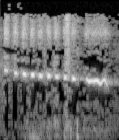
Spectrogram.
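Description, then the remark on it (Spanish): A boyero bird's whistling call: a steady, fairly loud tone that wavers and bends slightly over a couple of seconds, with a soft pulsing rumble beneath it and no talking. “El silbar del boyero que mientras fabrica bollas chifla.”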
